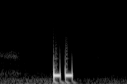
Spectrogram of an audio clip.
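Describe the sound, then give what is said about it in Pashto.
Two short, steady beeps of a busy tone sound back to back after a telephone line is cut off. Quiet follows them, with no voices. “د نبی الله د ټلیفون لیکه پریک شو”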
